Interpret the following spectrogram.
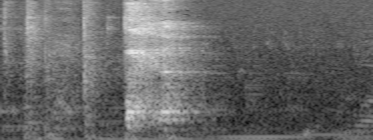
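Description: A woman coughs once, a sudden burst a little under a second in, over quiet background music.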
